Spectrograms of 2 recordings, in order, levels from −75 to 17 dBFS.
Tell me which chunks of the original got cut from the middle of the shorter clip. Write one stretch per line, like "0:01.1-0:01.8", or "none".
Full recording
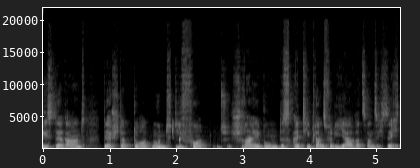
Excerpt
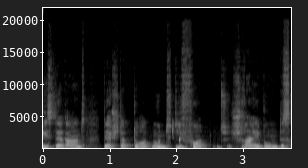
none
